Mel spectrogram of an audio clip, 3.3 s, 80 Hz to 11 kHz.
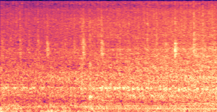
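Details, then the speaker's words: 2012 Dodge Charger ex-police car V8 at an auction, idling: light, uneven chattery ticking over the steady engine hum; a bad cam is suspected, not confirmed. "Is that a V8? Doesn't sound good. No, that does not. Can you hear it? Chattery. Yeah, it's chattery."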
